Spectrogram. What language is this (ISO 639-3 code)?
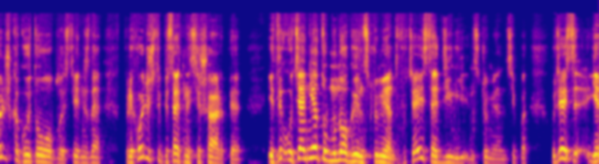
rus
